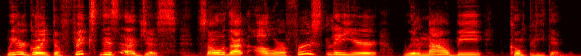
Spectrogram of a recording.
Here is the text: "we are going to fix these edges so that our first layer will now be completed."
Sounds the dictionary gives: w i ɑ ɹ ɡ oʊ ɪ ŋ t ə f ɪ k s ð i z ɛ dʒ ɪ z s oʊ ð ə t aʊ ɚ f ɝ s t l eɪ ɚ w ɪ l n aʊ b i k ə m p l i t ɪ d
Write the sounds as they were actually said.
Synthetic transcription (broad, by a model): w i ɑ ɹ ɡ oʊ ɪ ŋ t ə f ɪ k s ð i s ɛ dʒ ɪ s oʊ ð ə t aʊ ɚ f ɝ s t l eɪ ɚ w ɪ l n aʊ b i k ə m p l i t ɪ d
